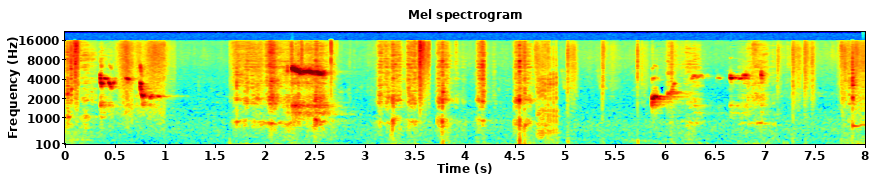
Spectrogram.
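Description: Short, high chirps from a small cartoon bird mixed with soft, scattered tapping steps, sparse and quiet with brief silences between.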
